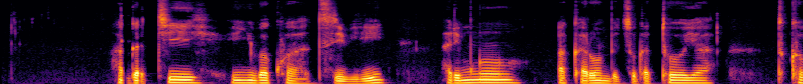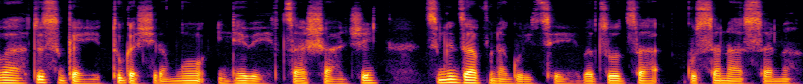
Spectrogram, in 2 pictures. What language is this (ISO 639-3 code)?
run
